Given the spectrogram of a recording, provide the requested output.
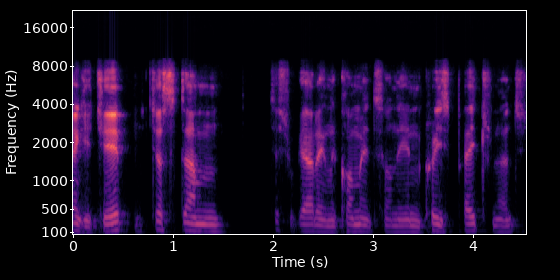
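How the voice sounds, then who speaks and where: A man's medium-pitched voice with a New Zealand accent, fairly even intonation and big swings in loudness, at a moderate pace over a quiet background. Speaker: regional councillor. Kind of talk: committee meeting discussion. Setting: council committee meeting.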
